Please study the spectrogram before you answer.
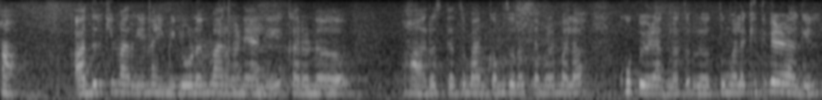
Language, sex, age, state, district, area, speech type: Marathi, female, 18-30, Maharashtra, Satara, urban, spontaneous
